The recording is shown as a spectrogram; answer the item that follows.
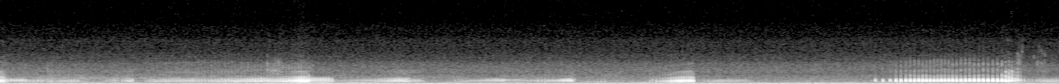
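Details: Pond frogs in March croaking in bursts of rapid pulsed trills, several overlapping, with louder close croaks near four and eight seconds and a strong rattling burst toward the end, low rumble underneath.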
